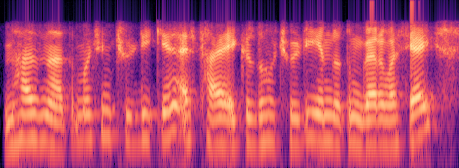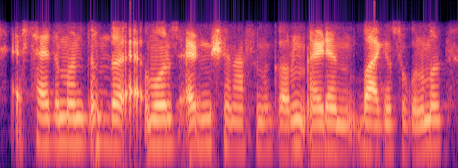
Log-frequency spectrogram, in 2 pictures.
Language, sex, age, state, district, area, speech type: Kashmiri, male, 18-30, Jammu and Kashmir, Shopian, urban, conversation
